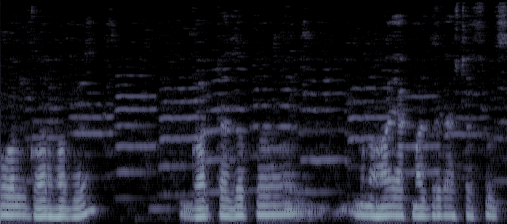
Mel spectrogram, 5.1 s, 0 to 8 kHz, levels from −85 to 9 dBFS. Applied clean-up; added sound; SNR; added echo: classical method WPE with log-MMSE.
